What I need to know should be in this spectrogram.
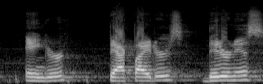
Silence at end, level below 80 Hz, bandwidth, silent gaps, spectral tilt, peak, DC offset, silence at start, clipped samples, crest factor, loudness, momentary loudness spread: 0 s; -64 dBFS; 14.5 kHz; none; -5 dB/octave; -4 dBFS; under 0.1%; 0.25 s; under 0.1%; 14 dB; -18 LUFS; 8 LU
